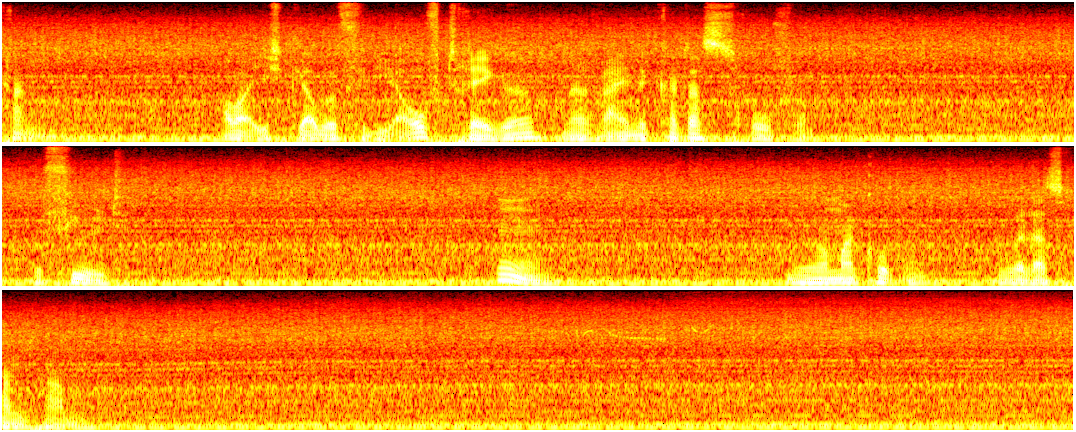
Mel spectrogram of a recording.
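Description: A combine harvester engine drones steadily.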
